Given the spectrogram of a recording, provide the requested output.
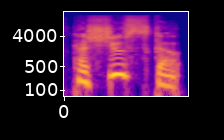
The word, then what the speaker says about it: Kosciuszko: And there was oftentimes on that tour, listeners, that Beck would correct me on the pronunciation of one of her favorite generals. And that is who, Beck? – Thaddeus Kosciuszko. – Kosciuszko. And I remember I kept saying Kosciuszko.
